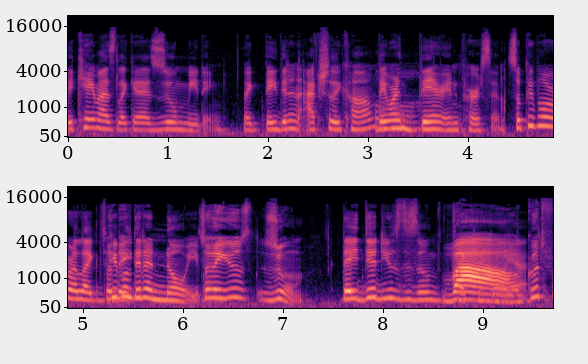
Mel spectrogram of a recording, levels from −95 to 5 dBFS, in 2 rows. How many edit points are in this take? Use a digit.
2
